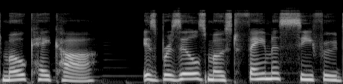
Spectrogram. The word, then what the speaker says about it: Moqueca: Moa, pronounced moka, is Brazil's most famous seafood stew.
